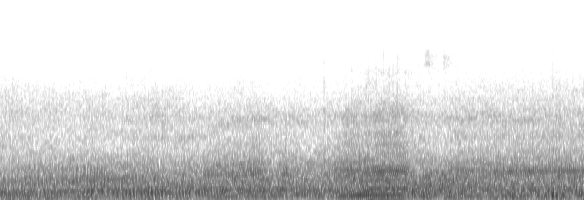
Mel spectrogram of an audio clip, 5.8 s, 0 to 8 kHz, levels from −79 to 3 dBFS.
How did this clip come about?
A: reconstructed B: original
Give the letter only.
A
